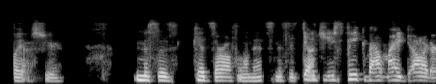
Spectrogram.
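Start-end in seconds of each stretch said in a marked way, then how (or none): 1.3-4.3 mocking, mimicked put-on voice. Mimicking another speaker's words to mock her: mocking imitation of someone. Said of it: "Why are you mimicking me".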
